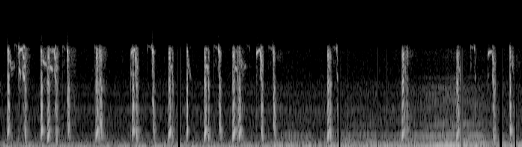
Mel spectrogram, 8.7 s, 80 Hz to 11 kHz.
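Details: Daily meeting of a peregrine falcon pair at a nest site in Manchester, New Hampshire, 2 September 2018, from a live camera feed: dense runs of raspy repeated notes, then sparser calls, over a rumbling low drone.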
